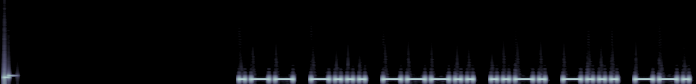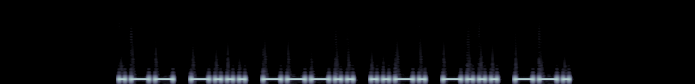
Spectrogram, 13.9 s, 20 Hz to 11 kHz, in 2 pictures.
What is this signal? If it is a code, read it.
Morse code, heard as a keyed tone, about 20 wpm, 700 Hz. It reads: WB8FBG WB8FBG
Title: USA Call Signs - 6 Characters - Repeated 2x - 20wpm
